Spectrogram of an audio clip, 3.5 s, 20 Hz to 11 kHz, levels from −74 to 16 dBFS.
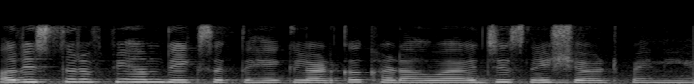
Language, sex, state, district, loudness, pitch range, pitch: Hindi, female, Chhattisgarh, Bilaspur, -23 LUFS, 255-310 Hz, 275 Hz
